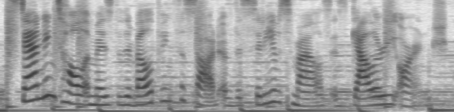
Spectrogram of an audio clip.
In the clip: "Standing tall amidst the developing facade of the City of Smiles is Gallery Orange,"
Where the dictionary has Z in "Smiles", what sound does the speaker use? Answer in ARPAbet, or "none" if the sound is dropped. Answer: Z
